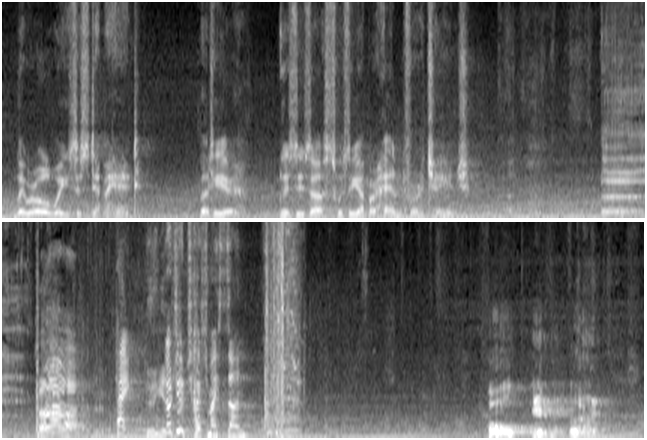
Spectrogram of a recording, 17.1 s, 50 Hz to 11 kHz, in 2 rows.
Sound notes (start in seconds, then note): 8.0 Tim burping; 12.0 mechanical whirring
